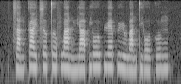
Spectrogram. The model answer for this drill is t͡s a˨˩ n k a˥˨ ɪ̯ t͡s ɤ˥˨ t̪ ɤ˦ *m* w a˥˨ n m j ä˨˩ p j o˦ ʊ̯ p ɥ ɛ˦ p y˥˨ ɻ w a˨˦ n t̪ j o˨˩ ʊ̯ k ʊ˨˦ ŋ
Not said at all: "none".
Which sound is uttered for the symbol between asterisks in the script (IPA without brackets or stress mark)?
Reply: f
